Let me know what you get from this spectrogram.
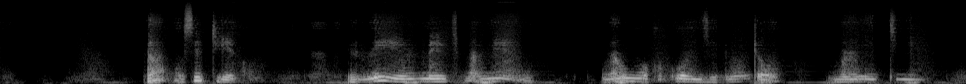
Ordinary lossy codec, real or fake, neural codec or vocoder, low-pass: none; fake; codec, 44.1 kHz, 0.9 kbps, DAC; none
